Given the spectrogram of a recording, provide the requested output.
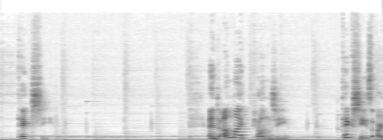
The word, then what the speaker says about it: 택시: Make sure you pronounce the she like the English word she. 택시.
